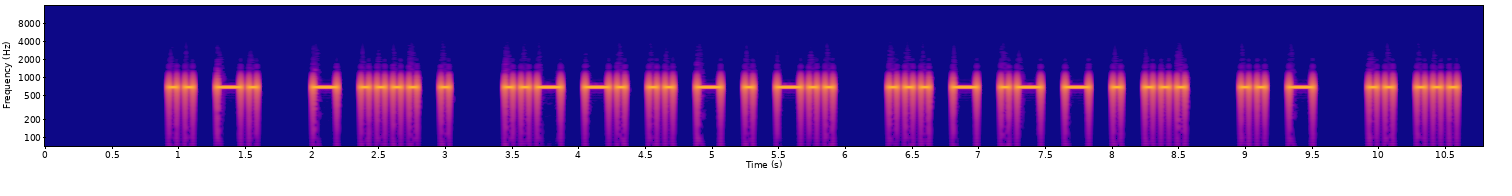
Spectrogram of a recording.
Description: Morse code, heard as a keyed tone, about 20 wpm, 700 Hz. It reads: IN THE UNITED STATES IT IS
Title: Sentences with 3-Word Phrases - 20wpm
